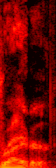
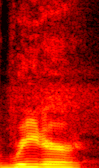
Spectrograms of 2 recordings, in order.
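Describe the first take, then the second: First: The first vowel is pronounced 'eye'. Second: The first vowel is pronounced 'ee'. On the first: The speaker calls it right. "but it is writer" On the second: The speaker calls it wrong. "Reader uh, gets uh, thrown in there a lot"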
